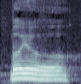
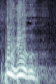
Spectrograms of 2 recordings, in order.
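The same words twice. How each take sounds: First: The voice sounds displeased. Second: The voice sounds scared. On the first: "그러면 기분 나쁠 때" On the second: "무서울 때"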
